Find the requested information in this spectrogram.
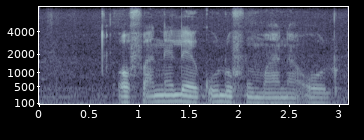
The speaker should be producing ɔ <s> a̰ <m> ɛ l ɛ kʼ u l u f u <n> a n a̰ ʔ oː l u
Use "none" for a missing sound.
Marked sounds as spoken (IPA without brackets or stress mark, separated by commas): f, n, m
